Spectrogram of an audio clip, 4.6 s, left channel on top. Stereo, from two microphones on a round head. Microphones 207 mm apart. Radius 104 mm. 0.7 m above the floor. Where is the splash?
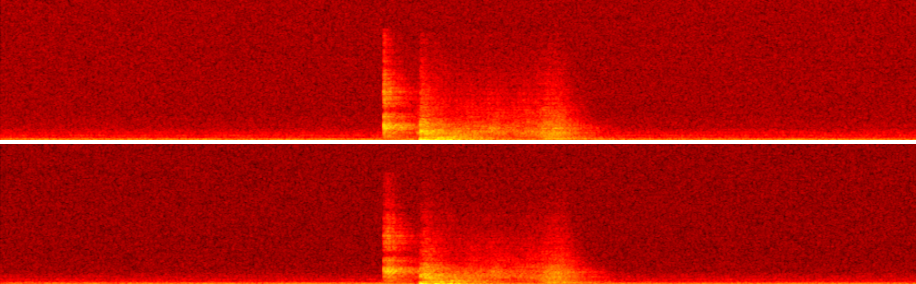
25° left (ahead or behind), 5.5 m.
